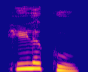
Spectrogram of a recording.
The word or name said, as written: ಹಿಳಗು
